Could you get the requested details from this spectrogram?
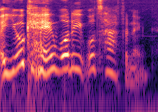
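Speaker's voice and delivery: high-pitched dog voice. Voicing the dog reacting to the owner getting emotional: voicing the dog. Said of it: "my dog is like".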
